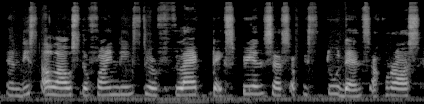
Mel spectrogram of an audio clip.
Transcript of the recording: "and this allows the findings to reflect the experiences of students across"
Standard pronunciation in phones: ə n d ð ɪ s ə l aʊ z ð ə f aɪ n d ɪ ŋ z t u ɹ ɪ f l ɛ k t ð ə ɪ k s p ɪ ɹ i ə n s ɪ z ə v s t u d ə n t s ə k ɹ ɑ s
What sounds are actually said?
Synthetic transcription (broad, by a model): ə n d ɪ s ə l aʊ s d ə f aɪ n d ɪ ŋ s t u ɹ ɪ f l ɛ k t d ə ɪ k s p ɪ ɹ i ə n s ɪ s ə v s t u d ə n t s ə k ɹ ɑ s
